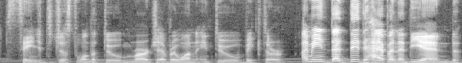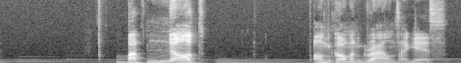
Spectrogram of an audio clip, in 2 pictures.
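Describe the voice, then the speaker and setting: A man's voice: medium pitch, big pitch swings, a little slow, pushed and bright, faint music behind. A man giving chatty, informal, opinionated reaction commentary on video game lore.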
